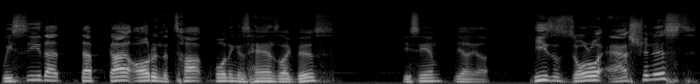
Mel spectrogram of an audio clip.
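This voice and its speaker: In a church room, a youth pastor in his thirties from the United States gives a casual, meandering talk to a youth group, full of fillers and asides. His voice is fairly high and warm, with lively intonation and a moderate pace, captured in a rough recording.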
